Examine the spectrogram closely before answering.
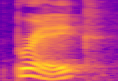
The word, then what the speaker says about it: break: the fireplace for example this same pattern of the EA saying a also happens in the word Break um so taking a break and uh um breaking the brakes in the car have the same pronunciation and again they both have the a dip thong um so even just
